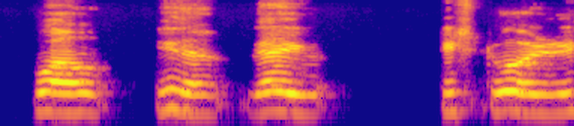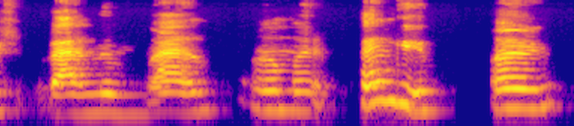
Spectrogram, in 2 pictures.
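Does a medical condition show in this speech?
Yes: cerebral palsy; speech impediment.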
